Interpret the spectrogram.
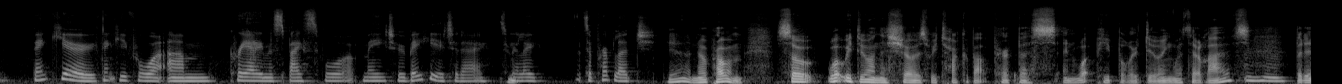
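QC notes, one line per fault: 13.11 s, cut-off end: the final buffers were never written or played out, so the speech halts mid-sound and falls straight to digital silence with no natural decay.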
